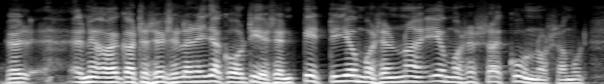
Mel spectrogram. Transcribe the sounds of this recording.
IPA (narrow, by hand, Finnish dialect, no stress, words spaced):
se olʲ enːe ɑikɑː etːæ se olʲ selːɑne jɑkoˑtie se ny̆t pietːiːj jomːosenːɑi jomːosesːɑik kunːosːɑ mut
